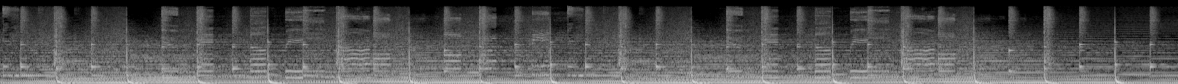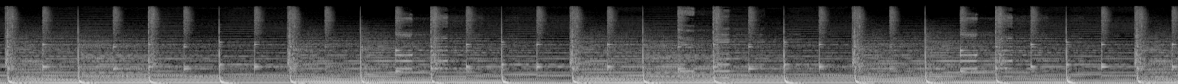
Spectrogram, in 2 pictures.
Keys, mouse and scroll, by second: 0.3 Tab, 1.7 a, 2.9 shift+d, 19.9 shift+d.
